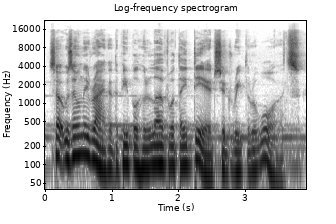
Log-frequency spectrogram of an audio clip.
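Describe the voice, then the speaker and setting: A man's voice: deep voice, expressive, brisk. A man giving dramatic scripted narration for a story in a comic dub. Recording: loud music under the voice. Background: music.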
